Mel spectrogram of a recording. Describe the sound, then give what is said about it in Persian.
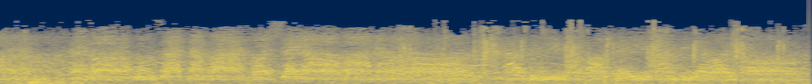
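A large crowd of student protesters at Amirkabir University, protesting death sentences for detainees, chants together in loud, steady unison, their massed voices rising and falling in a rhythmic Persian slogan with sharper shouts breaking through. “اینجا در دانشگاه امیرکبیر دانشجویان به صدور حکم اعدام برای برخی از بازداشته ها معترض بودند.”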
